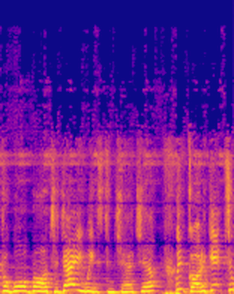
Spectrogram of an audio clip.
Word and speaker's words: Churchill: Is it Churchill or Churchill? Churchill. You kind of hit the L.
